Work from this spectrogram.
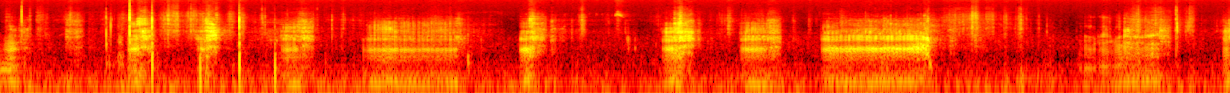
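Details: Biting, playing dachshund producing a series of drawn-out rough growls, each about a second long, broken by sharp snapping clicks and brief grunts.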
